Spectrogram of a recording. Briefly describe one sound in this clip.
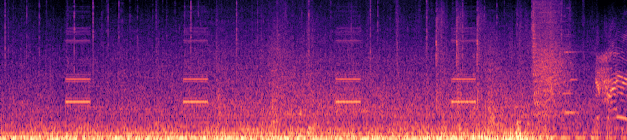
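A tank engine rumbles steadily at idle.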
